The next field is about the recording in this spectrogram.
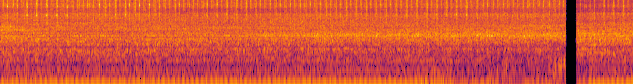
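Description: Steady idle with a light, fairly regular tick, about four per second, over the engine's drone; source undetermined.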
